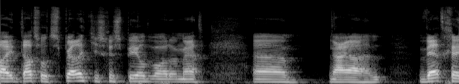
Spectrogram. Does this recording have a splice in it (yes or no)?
no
